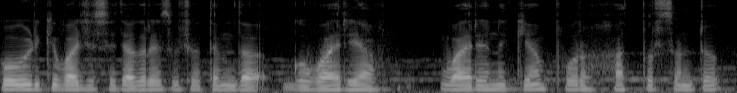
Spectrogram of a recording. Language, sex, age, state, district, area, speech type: Kashmiri, male, 18-30, Jammu and Kashmir, Shopian, urban, spontaneous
